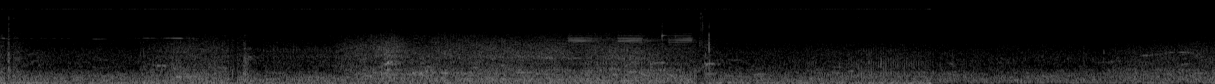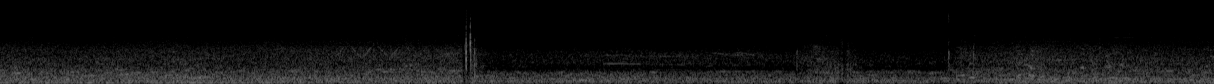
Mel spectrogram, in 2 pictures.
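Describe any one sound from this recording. An escalator hums steadily.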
